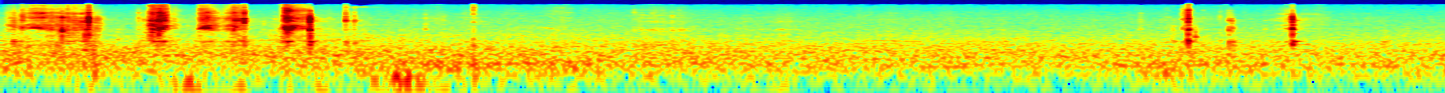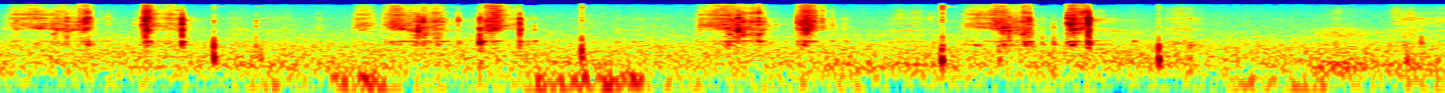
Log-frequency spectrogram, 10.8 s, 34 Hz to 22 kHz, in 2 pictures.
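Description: Small metallic clicks and rattles from a Ruger Wrangler .22 single-action revolver. Its cylinder is turned by hand at the open loading gate while the ejector rod pushes out the spent .22 LR cases. The clicks come in short clusters: one right at the start and several more through the second half.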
